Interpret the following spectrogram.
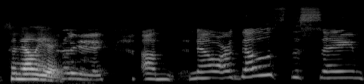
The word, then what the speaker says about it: Sennelier: The Seigneur, how you ever say it right? Sennelier. Sennelier.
